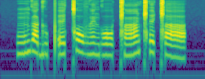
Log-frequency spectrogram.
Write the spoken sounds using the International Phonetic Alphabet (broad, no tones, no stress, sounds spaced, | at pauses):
ũ ɡ a ɡ ɯ pʼ ɛ ǀ ɔ v ɛ̃ ɡ ɔː ǁ ãː ǁ ɛ ǁ aː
